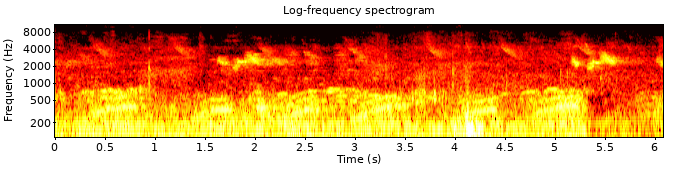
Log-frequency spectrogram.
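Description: Pigeons coo steadily and close by for the whole stretch, low rolling calls overlapping one another, with a few higher chirps scattered on top and no voices.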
